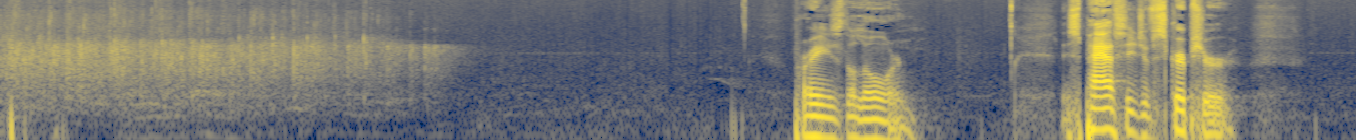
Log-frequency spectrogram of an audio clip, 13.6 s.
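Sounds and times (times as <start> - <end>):
crowd applause: 0.0 - 4.6
speech: 8.0 - 9.2, 10.6 - 12.4.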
